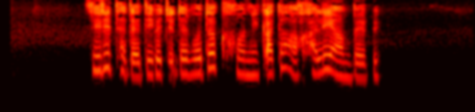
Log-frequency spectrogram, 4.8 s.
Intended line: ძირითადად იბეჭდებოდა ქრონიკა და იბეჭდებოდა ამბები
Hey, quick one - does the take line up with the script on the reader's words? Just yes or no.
no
